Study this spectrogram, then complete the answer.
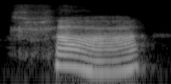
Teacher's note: Tongue up with air coming out, air and spit coming out the sides of the tongue.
